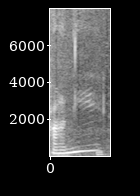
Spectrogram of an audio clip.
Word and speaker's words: Chani: And then the other one is spelled Chani, and I think you pronounce it like Hani or Hana, but her name is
